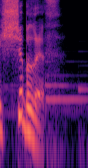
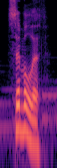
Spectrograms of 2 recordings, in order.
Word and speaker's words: shibboleth: said no they said to him then say shibboleth and he said sybileth for he could not pronounce it right then they seized him and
